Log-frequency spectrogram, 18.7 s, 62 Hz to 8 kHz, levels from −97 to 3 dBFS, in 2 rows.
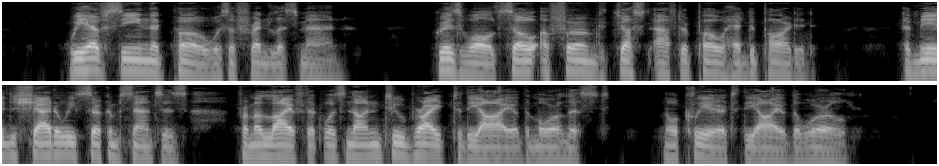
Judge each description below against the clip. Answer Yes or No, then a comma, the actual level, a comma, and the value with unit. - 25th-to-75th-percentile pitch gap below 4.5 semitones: Yes, average, 3.9 semitones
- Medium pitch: No, low, 100 Hz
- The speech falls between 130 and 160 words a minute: Yes, average, 140 wpm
